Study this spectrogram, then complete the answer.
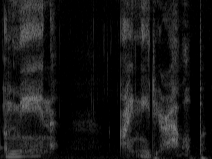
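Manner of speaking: soft, near-whispered plea for help; hushed plea. Retold or imitated. Friend on the phone asking Amin for help, hushed whisper. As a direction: ask quietly, almost whispering.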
